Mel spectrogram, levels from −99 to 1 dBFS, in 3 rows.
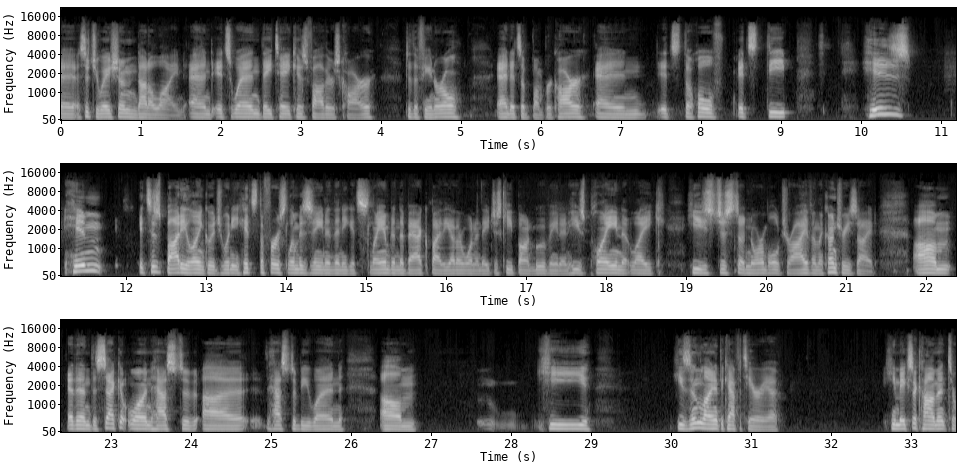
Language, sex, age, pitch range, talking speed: English, male, 20-39, 115-135 Hz, 170 wpm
